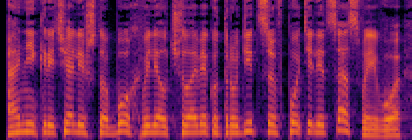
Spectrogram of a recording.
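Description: A man voicing an old, rusty male robot that was just brought back to life, speaking in a steady, explaining way. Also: on the high side, fairly quick, dry recording, clean studio sound, close to an everyday voice. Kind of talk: audiobook narration.

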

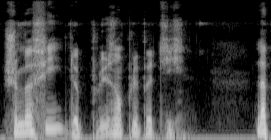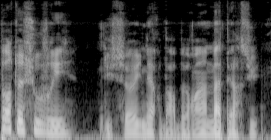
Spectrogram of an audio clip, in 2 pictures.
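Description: A man reading a classic novel aloud with animated storytelling. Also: fairly low pitch, a little slow, dry recording, studio quality. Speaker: audiobook reader.

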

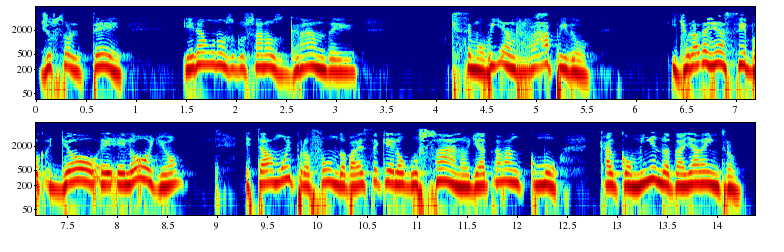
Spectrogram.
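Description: A woman's voice: medium pitch, normal speed, breathy edge. A woman telling her religious testimony in an earnest storytelling manner, with preaching asides. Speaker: testimony giver. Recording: dull lo-fi recording.

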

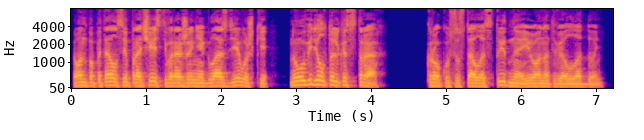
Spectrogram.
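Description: A man reading a fantasy novel aloud in an even, measured narration. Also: medium pitch. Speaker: audiobook narrator. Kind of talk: scripted narration.

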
